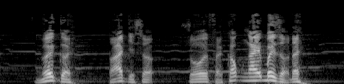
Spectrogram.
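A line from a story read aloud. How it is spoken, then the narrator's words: Irritated harsh clipped voice. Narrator (Vietnamese): Độc Cô Thanh Tùng bực tức gằn giọng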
